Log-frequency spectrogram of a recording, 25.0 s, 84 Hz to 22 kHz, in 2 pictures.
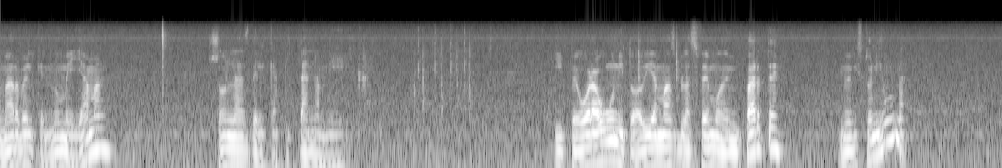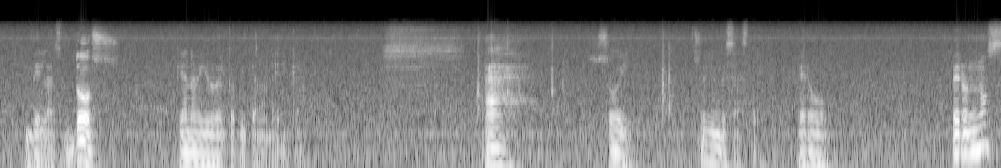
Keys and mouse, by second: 1.3 click, 2.1 click, 5.4 KP_Add, 6.3 middle click, 8.1 d, 9.1-12.2 drag, 12.3-15.1 drag, 15.7-17.2 drag, 18.7 KP_Subtract, 20.9 KP_Subtract, 21.6-25.0 drag.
